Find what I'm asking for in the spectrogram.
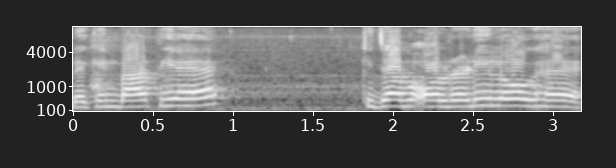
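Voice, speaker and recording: A woman with a Bihari accent speaks in a high pitch. Her intonation is monotone and flat, and noticeable background noise is present. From Bihar, India. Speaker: teacher. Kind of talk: casual monologue to camera.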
